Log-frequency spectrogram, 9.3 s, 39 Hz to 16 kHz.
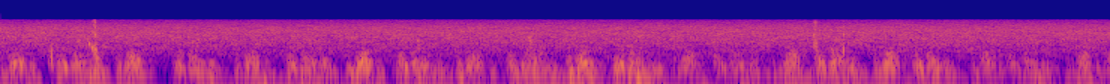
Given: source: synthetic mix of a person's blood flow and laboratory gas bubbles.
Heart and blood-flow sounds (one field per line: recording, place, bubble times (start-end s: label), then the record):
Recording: Doppler ultrasound of blood flow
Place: precordium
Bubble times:
0.38-0.48 s: bubbles
0.71-0.89 s: bubbles
6.76-6.84 s: bubbles
6.99-7.07 s: bubbles
From the record:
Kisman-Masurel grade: 123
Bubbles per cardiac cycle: 1 to 2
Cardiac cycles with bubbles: 10 to 50%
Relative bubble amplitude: loud (0.450 to 0.775)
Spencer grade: 2 (many but less than half of the cardiac periods contain bubble signals, singularly or in groups)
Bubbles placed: anywhere in the cardiac cycle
